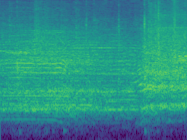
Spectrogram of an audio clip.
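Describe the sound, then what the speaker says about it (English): Loud, dense roar of a packed arena crowd at a college men's basketball playoff game, sustained and close throughout with surges of shouting and whooping. "Crowd getting very loud."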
